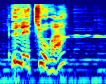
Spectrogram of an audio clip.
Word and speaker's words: lechuga: ejemplos colegio colegio la penúltima sílaba es la sílaba tónica por lo que esta palabra es llana más ejemplos de palabras Llanas lechuga lechuga o o fruta fruta que además son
